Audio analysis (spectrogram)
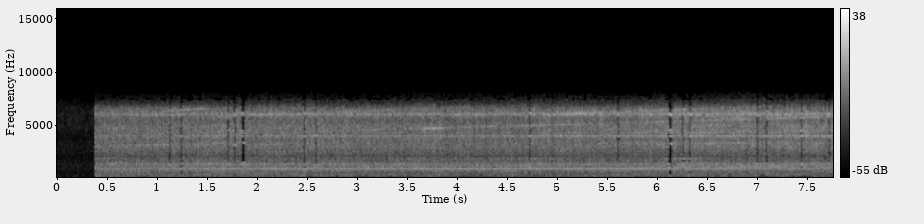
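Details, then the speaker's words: Electric motor after its bearing was replaced: steady even whir, no grinding, rumble or ticking, spectrogram free of red spots; normal running, noise-free. "this one here is that you can see the spectrogram of the first motor after you have been changed bear the bearing so basically you you don't see any kind of red spot and it's noise free"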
